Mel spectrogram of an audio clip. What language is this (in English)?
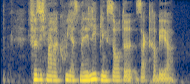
German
